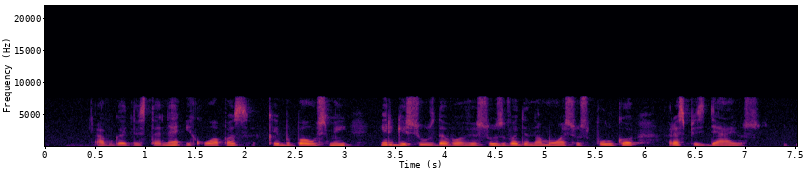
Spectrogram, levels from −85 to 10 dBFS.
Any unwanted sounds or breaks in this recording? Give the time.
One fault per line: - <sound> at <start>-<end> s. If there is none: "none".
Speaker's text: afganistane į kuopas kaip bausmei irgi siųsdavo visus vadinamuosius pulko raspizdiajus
none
